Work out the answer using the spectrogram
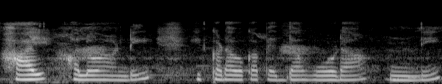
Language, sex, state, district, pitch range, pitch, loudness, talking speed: Telugu, female, Andhra Pradesh, Sri Satya Sai, 205-225 Hz, 215 Hz, -20 LUFS, 110 wpm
